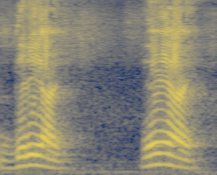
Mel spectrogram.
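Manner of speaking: Giriyai slurred short, without the dh; mispronounced name. Shown as a demonstration. Teacher illustrating careless naming, Giriyai without its middle consonant. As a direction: run the name together as Giriyai. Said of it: "actually it's not Giriyai".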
